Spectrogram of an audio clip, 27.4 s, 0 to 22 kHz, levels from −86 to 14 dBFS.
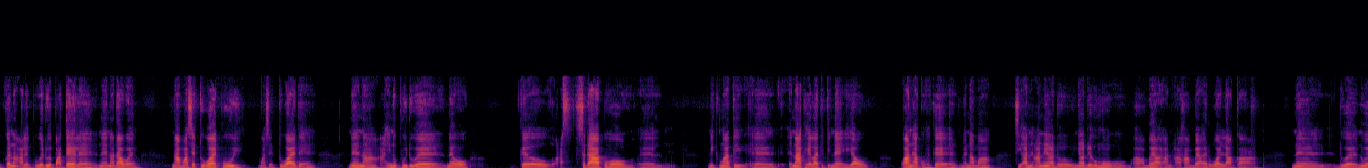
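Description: The clip is speech carried over a call link, with the top end cut at 12 kHz as Opus does. Clock drift between sender and receiver runs throughout. The sender's clock is slower than the receiver's, by roughly one and a half percent. The jitter buffer therefore keeps running short of audio. Repeated timing corrections follow from 0.17 s to 26.72 s. The receiver repeats small pieces to fill the gaps. The speech plays at 98% speed over that stretch. Around 400 ms is added in all. The corrections come at uneven intervals.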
